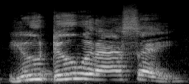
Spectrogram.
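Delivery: slow emphatic teacher; slow stern repeat. Acted. Miss Sarah repeats the order, slow and firm. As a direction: drag each word out firmly.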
